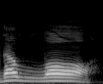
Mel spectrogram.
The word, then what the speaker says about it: الله: Whenever you see fatha before Allah Ta'ala's name or dhamma, we pronounce it with a heavy sound. For example, he's going to be عِنْدَ اللَّهِ, no عِنْدَ اللَّهِ.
